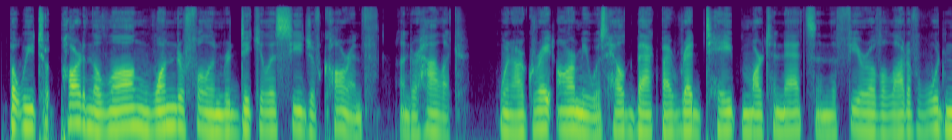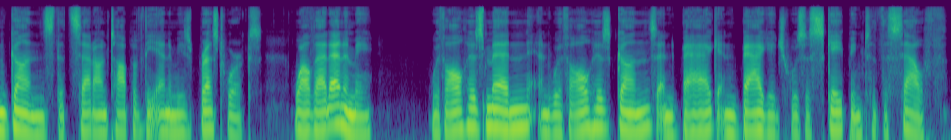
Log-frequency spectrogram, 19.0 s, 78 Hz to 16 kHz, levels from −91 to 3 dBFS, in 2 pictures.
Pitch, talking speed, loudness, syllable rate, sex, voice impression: 110 Hz, 200 wpm, -19 LUFS, 5.0 syllables/s, male, masculine, adult-like, tensed, powerful, slightly bright, clear, slightly fluent, cool, intellectual, refreshing, calm, friendly, reassuring, lively, slightly kind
